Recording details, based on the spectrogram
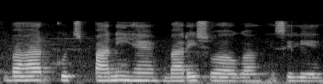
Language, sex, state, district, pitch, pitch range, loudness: Hindi, female, Bihar, Patna, 180 Hz, 170-190 Hz, -18 LUFS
